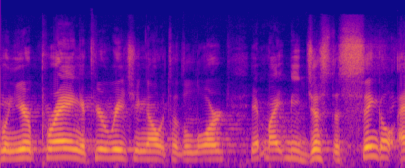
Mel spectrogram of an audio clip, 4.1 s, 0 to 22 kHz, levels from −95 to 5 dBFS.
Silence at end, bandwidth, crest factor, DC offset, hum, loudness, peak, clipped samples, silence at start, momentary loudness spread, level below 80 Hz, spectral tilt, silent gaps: 0 s; 14 kHz; 18 dB; under 0.1%; none; -23 LUFS; -6 dBFS; under 0.1%; 0 s; 8 LU; -62 dBFS; -4.5 dB/octave; none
